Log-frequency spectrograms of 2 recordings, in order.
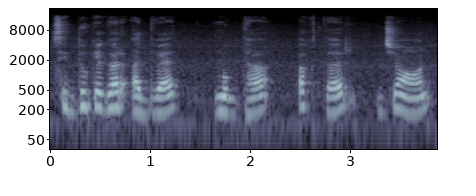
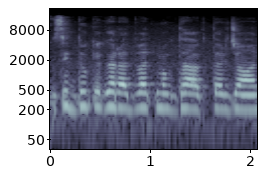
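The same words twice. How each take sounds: First: Short pauses come between the names. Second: The names run together without pauses. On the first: The speaker calls it right. "जहाँ पे comma आया वहाँ comma मैंने रुक रुक के पढ़ा" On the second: The speaker calls it wrong. "मैंने ना एक सटा के नहीं पढ़ा"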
